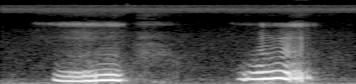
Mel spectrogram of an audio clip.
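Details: A big domestic cat snoring in its sleep: two drawn-out, buzzy breaths, each about half a second long and roughly two seconds apart, with near silence between them.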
